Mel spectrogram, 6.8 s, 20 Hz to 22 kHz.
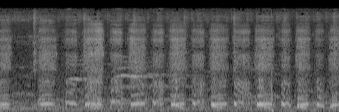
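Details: Sleeping newborn in a postpartum care center nursing room snoring: rhythmic, fluttering, squeaky nasal noises about 70 times a minute, with quiet background music.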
